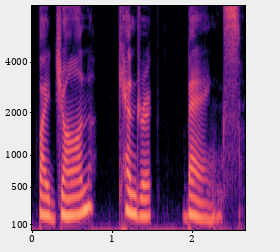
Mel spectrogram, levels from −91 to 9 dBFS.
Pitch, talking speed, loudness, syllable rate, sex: 185 Hz, 90 wpm, -18 LUFS, 2.5 syllables/s, female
